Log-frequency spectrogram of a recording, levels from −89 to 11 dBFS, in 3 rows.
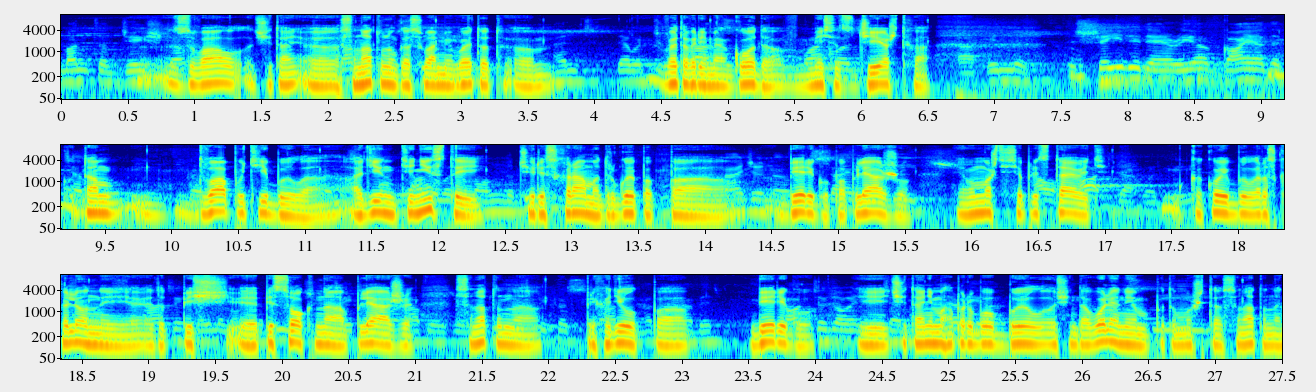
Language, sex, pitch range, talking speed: Russian, male, 120-145 Hz, 115 wpm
